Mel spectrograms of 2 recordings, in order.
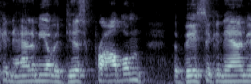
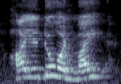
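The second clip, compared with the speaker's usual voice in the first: loud, very high, fake, bad Australian accent; 9 semitones higher, 5 dB louder than usual. Greeting someone who joined from Australia: really bad Australian accent. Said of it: "That's probably a really bad Australian accent".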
